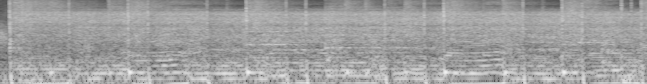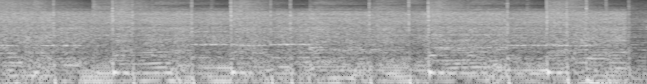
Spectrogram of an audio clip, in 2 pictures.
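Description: A loud, polished band-style track plays with heavy low bass, steady drums and layered instruments, full and continuous throughout.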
